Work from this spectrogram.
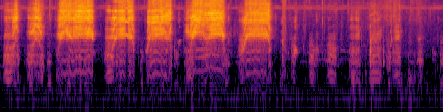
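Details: As a mother pig gives birth, long shrill squeals follow one another, each about half a second to a second, in a run of five. Fainter, shorter squeaks and grunts trail off afterward.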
